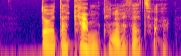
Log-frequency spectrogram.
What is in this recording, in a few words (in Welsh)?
"camp", Welsh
